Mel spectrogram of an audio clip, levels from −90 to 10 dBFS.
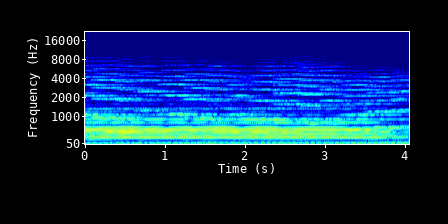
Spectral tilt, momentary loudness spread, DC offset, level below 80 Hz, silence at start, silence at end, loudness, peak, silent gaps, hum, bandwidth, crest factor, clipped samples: -6 dB/octave; 5 LU; under 0.1%; -50 dBFS; 0 s; 0 s; -34 LUFS; -22 dBFS; none; none; 9 kHz; 12 dB; under 0.1%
